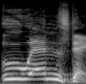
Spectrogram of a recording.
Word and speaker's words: Wednesday: are like this too when you say Wednesday you there's no consonant you say uesday it's just vowels when two vowel sounds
